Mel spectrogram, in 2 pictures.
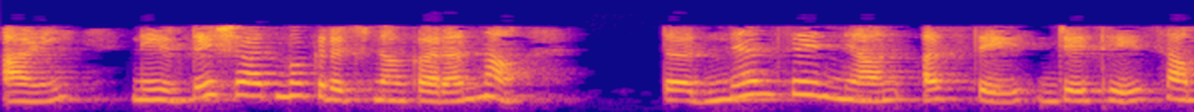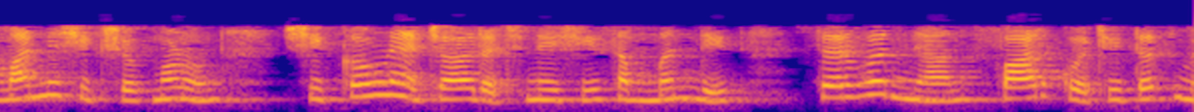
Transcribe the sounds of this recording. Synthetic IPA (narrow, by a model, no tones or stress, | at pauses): aɽ̃iniɾd̪eɕat̪məkɾət͡ɕnakaɾanːa | t̪əd̪njãnt͡senjanəst̪ed͡ʑet̪ʰesamanjəɕikʂəkm̤əɽ̃uːnɕikəʋɳjat͡ɕjaɾət͡ɕneɕiːsəmbənd̪ʱiːt̪ | səɾʋəd̪njanfaɾkʋət͡ɕit̪ət͡sm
